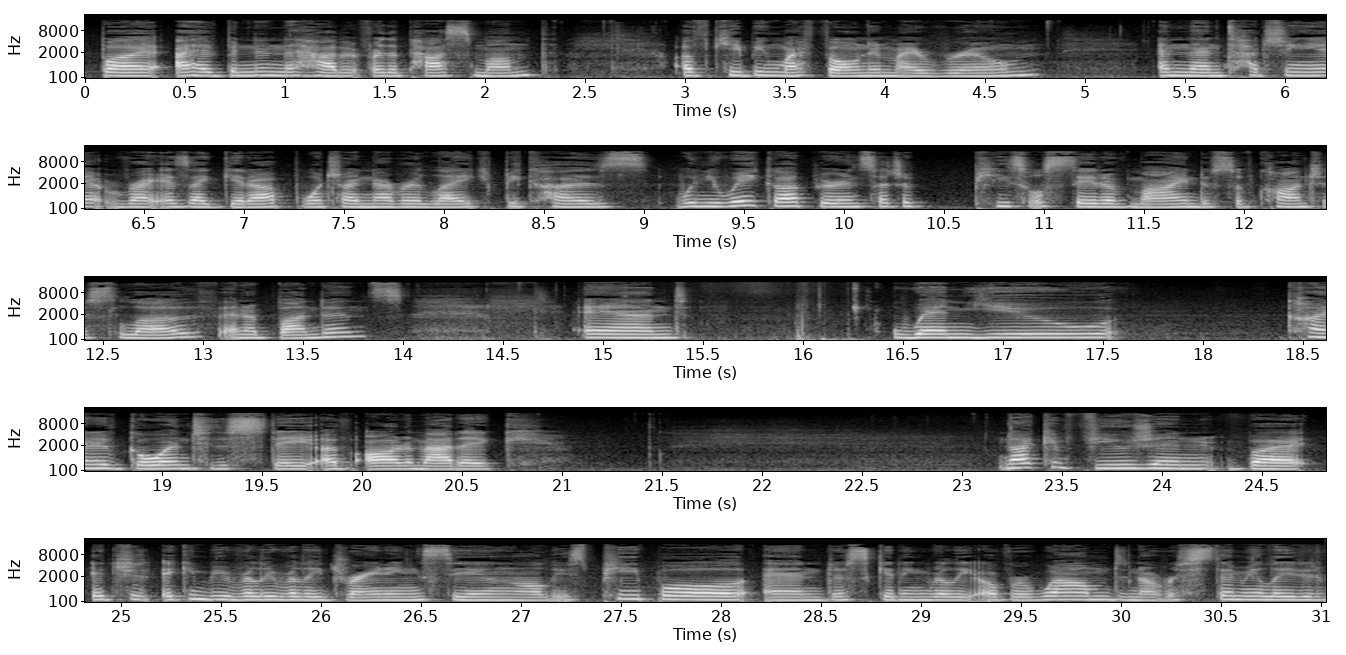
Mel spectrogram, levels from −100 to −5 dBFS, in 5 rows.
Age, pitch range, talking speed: 20-39, 195-220 Hz, 155 wpm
